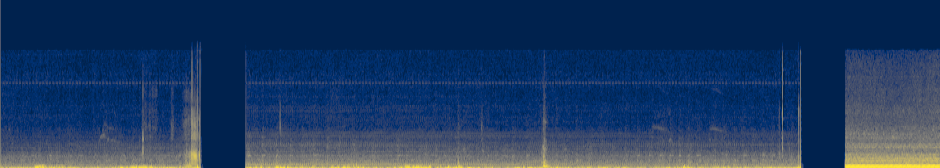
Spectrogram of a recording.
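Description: Small fishing boat's outboard motor under way: an uneven low rumble of wind on the microphone over a faint steady engine hum, then, near the end, the outboard running loud and steady at cruising speed.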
